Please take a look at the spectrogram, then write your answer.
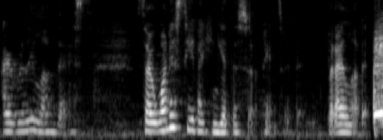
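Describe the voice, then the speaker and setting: With audible room echo and noticeable background noise, a woman speaks at a medium pitch in a monotone, flat intonation. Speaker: fitness vlogger. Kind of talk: casual vlog. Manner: casual, chatty.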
